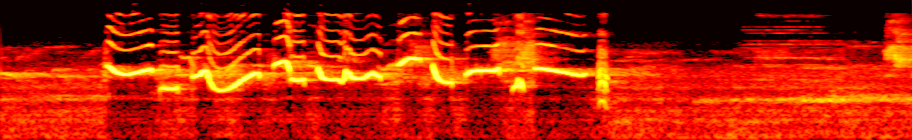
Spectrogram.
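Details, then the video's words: A single energetic song phrase from an oriental magpie-robin: rapid, melodious whistles with swoops and sharp upslurs, running nearly two and a half seconds, followed by near silence and a faint distant hum. "kicauan ampuh mempercepat pemulihan Kacer macet bunyi langsung gacor"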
